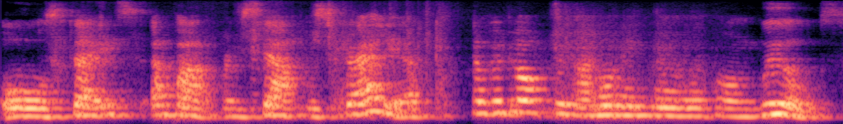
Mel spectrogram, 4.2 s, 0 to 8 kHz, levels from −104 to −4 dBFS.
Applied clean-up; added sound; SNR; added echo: neural mask model DeepFilterNet 3.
